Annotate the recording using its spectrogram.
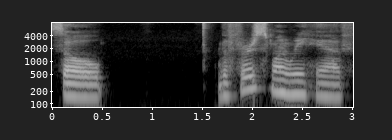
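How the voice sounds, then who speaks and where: A woman talks with a very deep, low pitch. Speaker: candle reviewer. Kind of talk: product haul review. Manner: casual, with fillers.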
